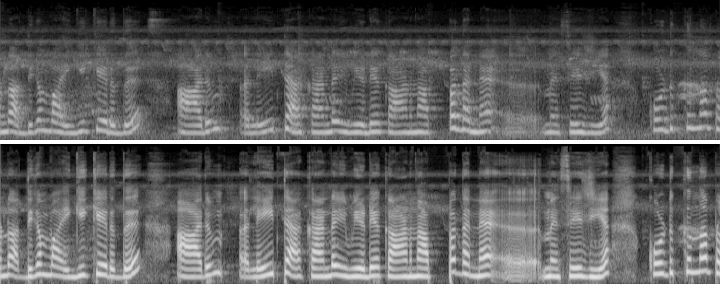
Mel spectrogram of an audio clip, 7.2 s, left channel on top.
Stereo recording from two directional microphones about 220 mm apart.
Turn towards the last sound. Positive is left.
turn(degrees=-45)  # may be behind; listen again after turning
